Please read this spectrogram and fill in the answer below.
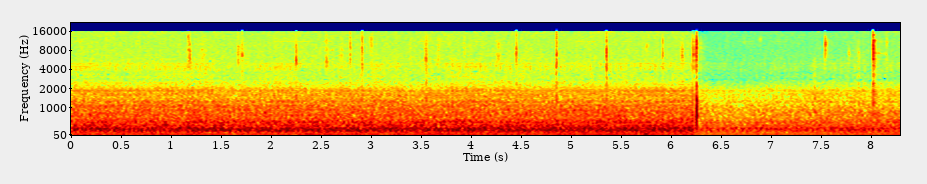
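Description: Small plastic model-kit parts handled and pressed together: faint light clicks over a steady low background noise, with one sharper plastic snap about six seconds in, after which the background is a little quieter.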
